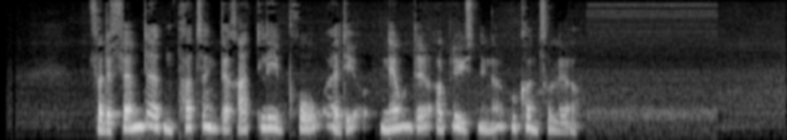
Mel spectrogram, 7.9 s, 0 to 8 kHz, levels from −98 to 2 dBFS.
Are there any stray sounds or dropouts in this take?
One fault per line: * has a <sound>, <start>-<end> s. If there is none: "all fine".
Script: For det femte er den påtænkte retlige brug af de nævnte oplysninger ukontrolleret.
all fine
